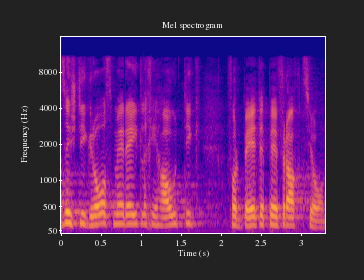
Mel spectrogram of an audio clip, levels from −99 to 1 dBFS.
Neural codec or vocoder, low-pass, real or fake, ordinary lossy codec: none; 10.8 kHz; real; AAC, 64 kbps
